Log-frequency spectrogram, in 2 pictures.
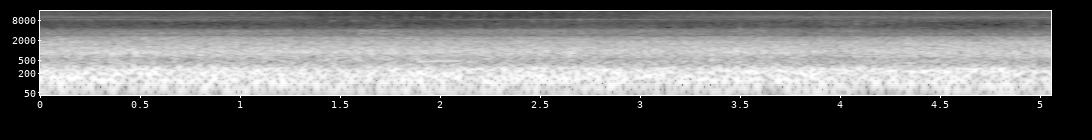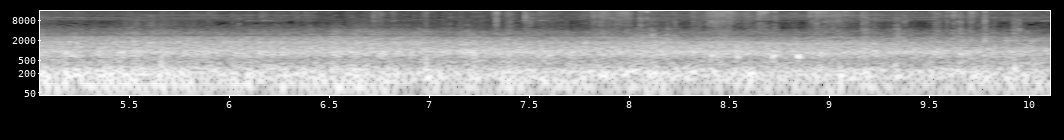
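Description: A horse's hoofbeats as it canters over a dirt and grass arena, under a steady low rumble.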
